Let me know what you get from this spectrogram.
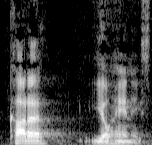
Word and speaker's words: Kata Johannes: Kata Johannes, that's how you say it.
